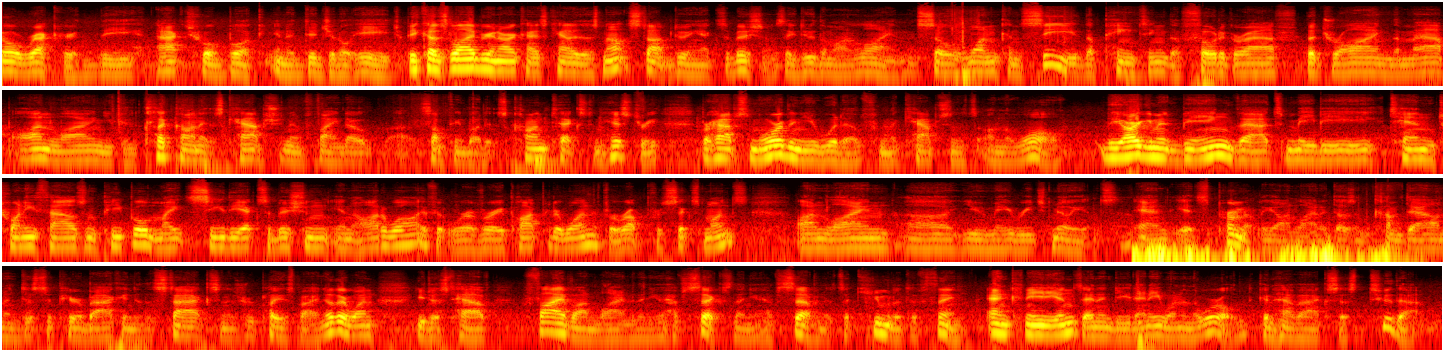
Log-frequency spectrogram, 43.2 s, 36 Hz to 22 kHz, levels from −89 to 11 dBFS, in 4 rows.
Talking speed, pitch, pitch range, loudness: 205 wpm, 105 Hz, 95-120 Hz, -21 LUFS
